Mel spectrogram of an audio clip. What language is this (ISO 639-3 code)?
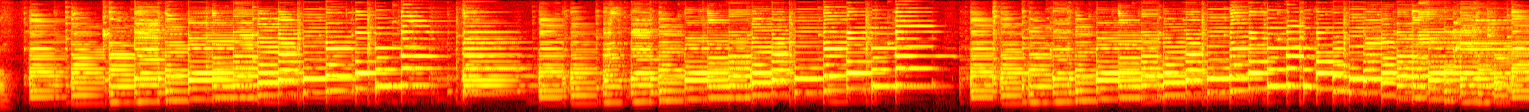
spa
